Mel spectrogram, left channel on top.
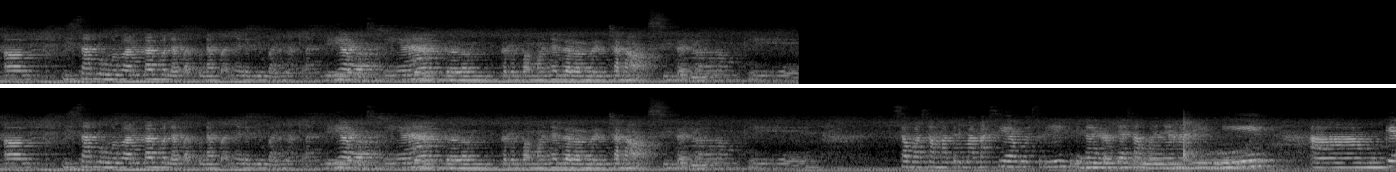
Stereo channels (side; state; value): left; drops out; at 8.0 s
